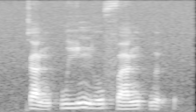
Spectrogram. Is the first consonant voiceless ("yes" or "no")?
yes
